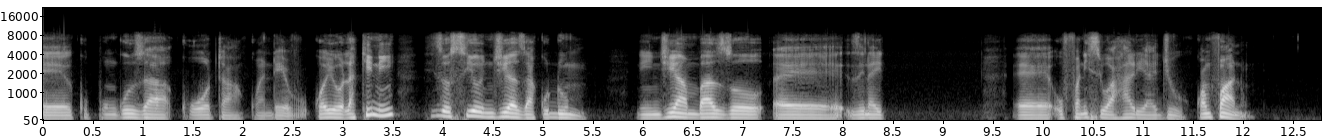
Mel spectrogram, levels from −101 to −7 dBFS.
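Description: It's a speech recording, and around 8.41 s the audio drops out until about 9.40 s, most likely a long network dropout. The receiver stretches the last bit of sound for nearly a second as it fades, then it's essentially silence for most of that second, and roughly 0.6 s of the speech never comes back. After that you get a jitter buffer speed-up from 9.58 to 12.21 s. The receiver is draining the backlog that built up during the gap, snipping out tiny pitch-period slices so the speech runs at about 113% speed without changing pitch. It sounds a bit rushed, and it claws back around 0.4 s of delay. Throughout, the top end stops near 8 kHz, which fits an Opus call link at about 32 kbps.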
